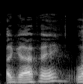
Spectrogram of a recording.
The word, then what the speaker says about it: Agape: Good old, I like the Agape Lodge. Is that how it's pronounced? – Yeah. – Yeah, because to me it just looks like a gape.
